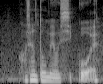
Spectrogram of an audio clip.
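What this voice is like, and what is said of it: Suddenly speaking quietly. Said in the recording (Chinese): “你不要突然讲话变小声”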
